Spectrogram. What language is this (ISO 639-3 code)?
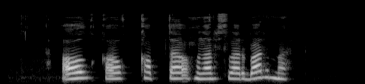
bak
